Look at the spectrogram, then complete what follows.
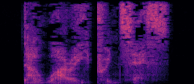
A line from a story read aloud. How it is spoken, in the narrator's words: he hissed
